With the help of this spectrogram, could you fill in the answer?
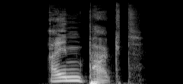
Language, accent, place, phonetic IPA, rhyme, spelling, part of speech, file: German, Germany, Berlin, [ˈaɪ̯nˌpakt], -aɪ̯npakt, einpackt, verb, De-einpackt.ogg
- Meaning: inflection of einpacken: 1. third-person singular dependent present 2. second-person plural dependent present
